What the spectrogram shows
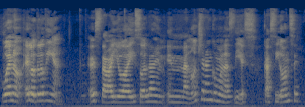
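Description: A woman's voice: on the high side, normal speed, slight background noise. A young woman, a podcast guest casually telling workplace anecdotes with a chatty, laughing manner. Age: young adult. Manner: chatty storyteller, laughs through her anecdotes. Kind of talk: casual chat.

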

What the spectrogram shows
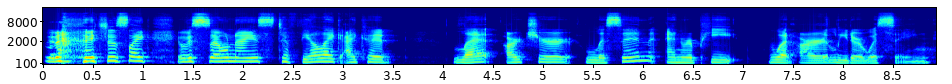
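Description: A young woman co-hosting a podcast in casual chat, earnest and halting, with many fillers and restarts. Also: medium pitch, expressive, a bit bright. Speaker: podcast co-host.

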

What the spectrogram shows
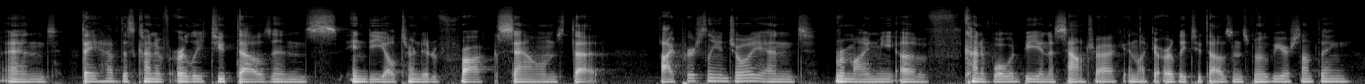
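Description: A man's voice: mid-range voice, gravelly, clean tone. A man co-hosting a podcast, casually reviewing new music with a laid-back delivery full of fillers. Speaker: podcast co-host.

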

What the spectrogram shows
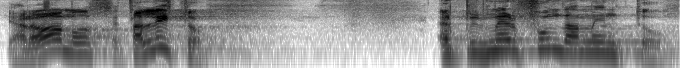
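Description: Animated high-voiced male preacher in a hall. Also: brisk, husky. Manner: animated, mixes English words into Spanish. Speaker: pastor. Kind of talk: sermon.

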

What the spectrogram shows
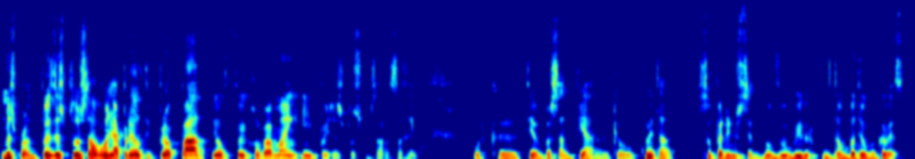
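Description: A woman's voice: racing, dull audio. A young woman with a European Portuguese accent, chatting casually about a trip and imitating people along the way. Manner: chatty, animated, imitates shouting staff in high voice. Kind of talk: casual storytelling vlog.

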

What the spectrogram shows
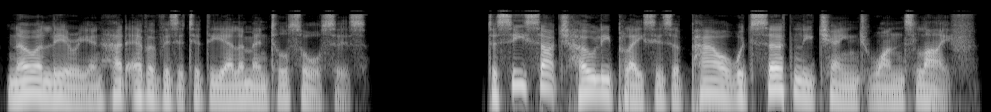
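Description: A man narrating a fantasy audiobook in a measured, expressive reading. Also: fairly low pitch, dry recording. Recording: dull dry recording.

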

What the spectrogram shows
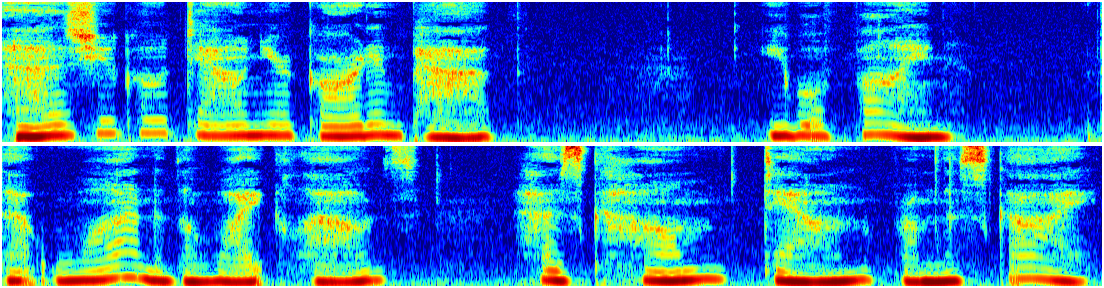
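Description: A woman leading a guided relaxation meditation as a story, in a soothing, hushed, breathy voice that often nears a whisper. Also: mid-range voice. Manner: slow, soothing, hushed delivery.

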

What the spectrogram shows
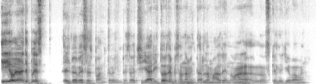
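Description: A man jokes around as a podcast co-host. He tells his story casually and uses plenty of slang. His voice has an ordinary middle pitch. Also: fairly quick.

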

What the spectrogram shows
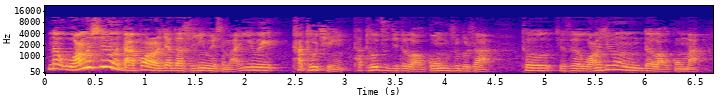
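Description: Teacher walking through an old novel, chatty, pitch bouncing around, quiet little "right?" tags. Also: sing-song, fast talker. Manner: conversational, keeps asking "right?"; drops to a quiet tag at sentence ends. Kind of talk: explaining a classic novel chapter.

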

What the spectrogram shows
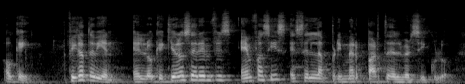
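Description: A man preaching a casual sermon from his home, talking in a conversational, emphatic way and slowing down to stress key words. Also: medium pitch, big pitch swings, slightly rough. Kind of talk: casual live-streamed sermon.

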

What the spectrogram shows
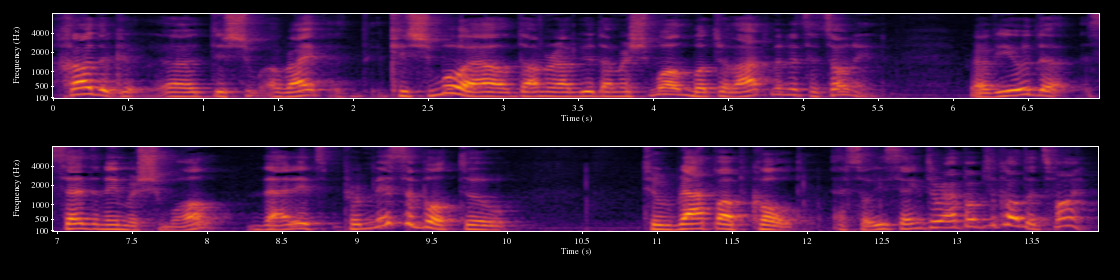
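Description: A man's voice: on the high side, expressive, normal speed, creaky, darkish tone, echoey room. A man teaches a religious class informally as a rabbi, reading text and explaining it conversationally with questions he answers himself. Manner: conversational, asks and answers own questions, checks in with listeners.

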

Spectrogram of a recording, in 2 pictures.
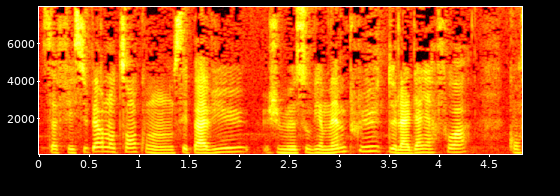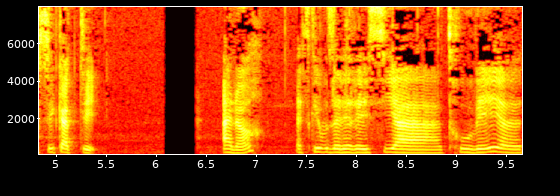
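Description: A young woman hosting a podcast lesson, explaining expressions in a casual, unhurried way with many fillers. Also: lowish voice. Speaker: podcast host teaching French expressions.

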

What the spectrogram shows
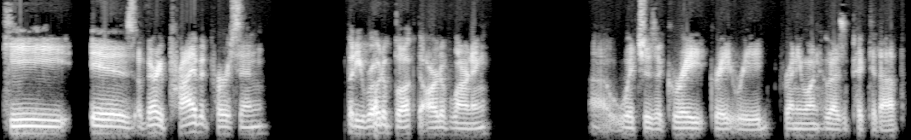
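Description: A man's voice: fairly low pitch, flat delivery, normal speed, gravelly, no room sound, narrow, tinny audio. A man speaking as a podcast guest, explaining things in a casual, thoughtful way and often restarting phrases.

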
